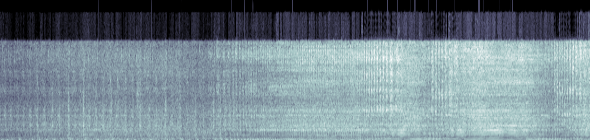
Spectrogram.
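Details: Honda Tiger single-cylinder motorcycle that smokes when cold and has lost power, started after a wash: rough, irregular clicking from the cylinder head, then throttle blips; cause found to be loose rocker arms in the valvetrain.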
